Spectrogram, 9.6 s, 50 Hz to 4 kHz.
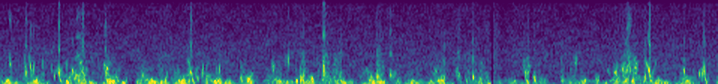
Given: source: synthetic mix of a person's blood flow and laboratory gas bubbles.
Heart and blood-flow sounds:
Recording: Doppler ultrasound of blood flow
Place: precordium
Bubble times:
0.11-0.18 s: bubbles
0.29-1.19 s: bubbles
1.37-1.59 s: bubbles
1.66-1.71 s: bubbles
1.96-2.05 s: bubbles
2.08-2.27 s: bubbles
2.46-2.96 s: bubbles
3.19-3.27 s: bubbles
3.61-3.87 s: bubbles
3.91-4.15 s: bubbles
4.20-4.61 s: bubbles
4.89-5.31 s: bubbles
5.75-5.96 s: bubbles
6.06-6.38 s: bubbles
6.96-7.19 s: bubbles
7.47-7.71 s: bubbles
7.94-8.02 s: bubbles
8.16-8.75 s: bubbles
9.09-9.17 s: bubbles
9.29-9.47 s: bubbles
From the record:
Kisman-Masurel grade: 242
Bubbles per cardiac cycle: several, 3 to 8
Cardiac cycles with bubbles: 100%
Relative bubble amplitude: moderate (0.250 to 0.450)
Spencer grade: 3 (all of the cardiac periods contain showers or single bubble signals, but not dominating or overriding the cardiac motion signals)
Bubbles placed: anywhere in the cardiac cycle

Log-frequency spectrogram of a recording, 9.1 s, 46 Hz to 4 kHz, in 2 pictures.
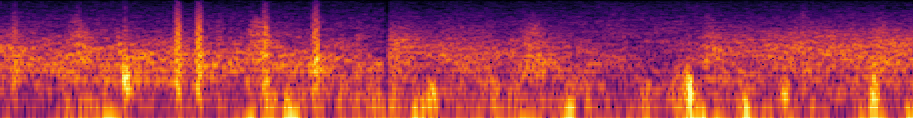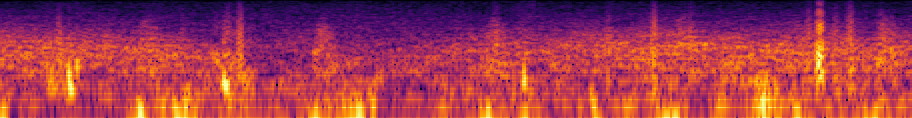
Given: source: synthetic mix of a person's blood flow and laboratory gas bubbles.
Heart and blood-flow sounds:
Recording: Doppler ultrasound of blood flow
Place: subclavian vein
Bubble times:
0.56-0.68 s: bubbles
4.75-4.97 s: bubbles
5.61-5.84 s: bubbles
7.14-7.24 s: bubbles
From the record:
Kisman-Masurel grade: 123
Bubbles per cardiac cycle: 1 to 2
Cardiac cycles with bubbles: 10 to 50%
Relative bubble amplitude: loud (0.450 to 0.775)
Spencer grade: 2 (many but less than half of the cardiac periods contain bubble signals, singularly or in groups)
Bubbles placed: anywhere in the cardiac cycle

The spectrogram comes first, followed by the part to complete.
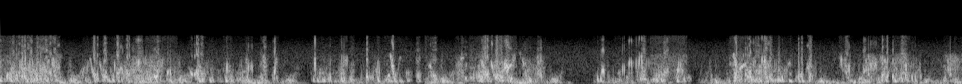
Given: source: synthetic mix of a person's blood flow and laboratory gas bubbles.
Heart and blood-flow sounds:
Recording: Doppler ultrasound of blood flow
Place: precordium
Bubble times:
0.00-0.64 s: bubbles
0.81-1.78 s: bubbles
1.87-2.57 s: bubbles
2.59-2.82 s: bubbles
3.10-3.57 s: bubbles
3.62-4.40 s: bubbles
4.54-5.47 s: bubbles
5.94-6.08 s: bubbles
6.13-6.92 s: bubbles
7.26-8.16 s: bubbles
8.38-8.55 s: bubbles
8.62-9.20 s: bubbles
9.42-9.63 s: bubbles
From the record:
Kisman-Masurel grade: 444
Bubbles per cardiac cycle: continuous sound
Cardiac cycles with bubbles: 100%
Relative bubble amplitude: maximal (0.775 to 0.999)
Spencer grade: 4 (maximum detectable bubble signal sounding continuously throughout systole and diastole of every cardiac period, and overriding the amplitude of the normal cardiac signals)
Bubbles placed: only in the low amplitude regions of the cardiac cycle

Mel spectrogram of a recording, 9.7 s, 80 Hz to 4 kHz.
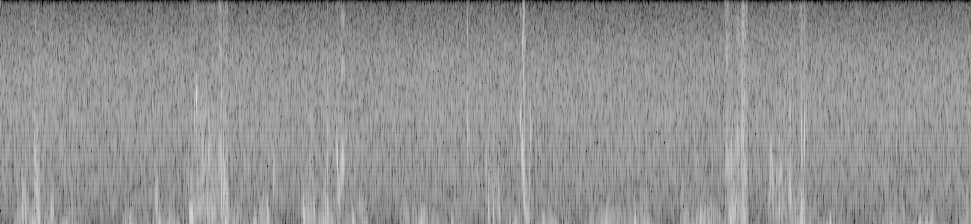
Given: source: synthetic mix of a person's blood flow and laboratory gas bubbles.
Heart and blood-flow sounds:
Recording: Doppler ultrasound of blood flow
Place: precordium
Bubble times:
0.19-0.45 s: bubbles
0.50-0.55 s: bubbles
1.52-1.59 s: bubbles
1.85-2.29 s: bubbles
2.63-2.77 s: bubbles
3.00-3.17 s: bubbles
3.21-3.46 s: bubbles
4.63-4.71 s: bubbles
4.83-5.03 s: bubbles
5.17-5.33 s: bubbles
7.24-7.49 s: bubbles
7.67-8.08 s: bubbles
From the record:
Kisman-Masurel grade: 233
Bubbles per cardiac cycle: several, 3 to 8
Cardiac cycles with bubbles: 50 to 99%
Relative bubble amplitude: loud (0.450 to 0.775)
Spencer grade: 3 (all of the cardiac periods contain showers or single bubble signals, but not dominating or overriding the cardiac motion signals)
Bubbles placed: anywhere in the cardiac cycle

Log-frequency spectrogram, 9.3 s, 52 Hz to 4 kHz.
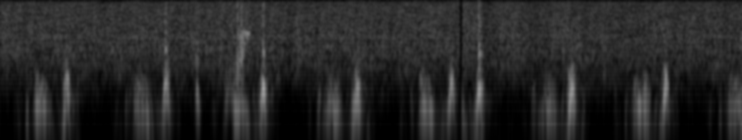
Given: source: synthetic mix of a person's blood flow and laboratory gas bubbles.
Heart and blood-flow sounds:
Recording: Doppler ultrasound of blood flow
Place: precordium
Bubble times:
2.42-2.51 s: bubbles
2.80-3.12 s: bubbles
From the record:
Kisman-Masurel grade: 211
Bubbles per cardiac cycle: several, 3 to 8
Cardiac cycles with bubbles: 1 to 10%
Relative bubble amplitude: barely perceptible (0.100 to 0.250)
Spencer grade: 1 (occasional bubble signal discernible with the cardiac motion signal, with majority of cardiac periods free of bubbles)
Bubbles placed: only in the low amplitude regions of the cardiac cycle

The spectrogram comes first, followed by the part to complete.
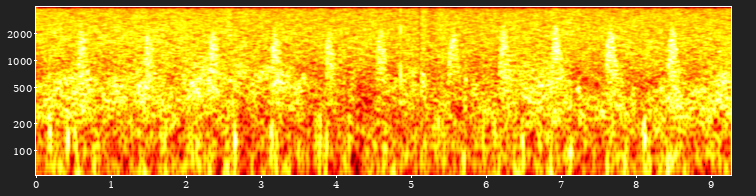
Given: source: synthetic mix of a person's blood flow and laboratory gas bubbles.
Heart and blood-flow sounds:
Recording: Doppler ultrasound of blood flow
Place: subclavian vein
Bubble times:
4.82-5.10 s: bubbles
From the record:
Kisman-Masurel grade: 111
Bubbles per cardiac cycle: 1 to 2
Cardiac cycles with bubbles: 1 to 10%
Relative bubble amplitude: barely perceptible (0.100 to 0.250)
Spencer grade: 1 (occasional bubble signal discernible with the cardiac motion signal, with majority of cardiac periods free of bubbles)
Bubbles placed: anywhere in the cardiac cycle

